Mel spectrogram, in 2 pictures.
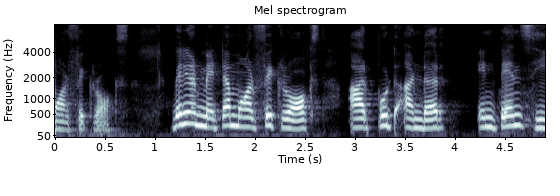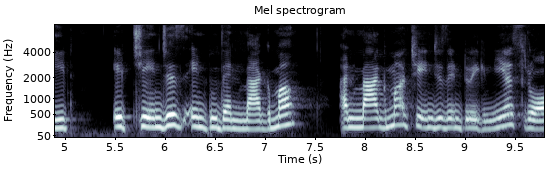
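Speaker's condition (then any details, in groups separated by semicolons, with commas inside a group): No condition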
